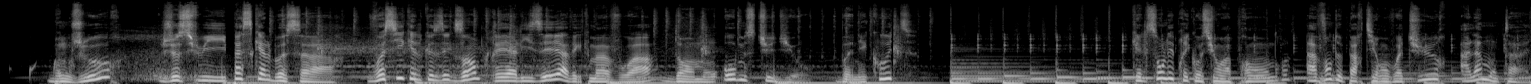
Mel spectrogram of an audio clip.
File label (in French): Podscast Narration; ♂fr; Voix Podcast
